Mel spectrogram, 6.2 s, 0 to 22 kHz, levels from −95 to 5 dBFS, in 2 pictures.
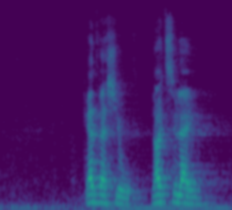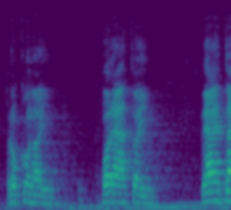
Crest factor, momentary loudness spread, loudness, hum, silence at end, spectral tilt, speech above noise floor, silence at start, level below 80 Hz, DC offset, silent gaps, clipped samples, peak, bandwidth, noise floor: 20 dB; 20 LU; -40 LUFS; none; 0 s; -4.5 dB/octave; 32 dB; 1.15 s; -60 dBFS; under 0.1%; none; under 0.1%; -20 dBFS; 17.5 kHz; -71 dBFS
